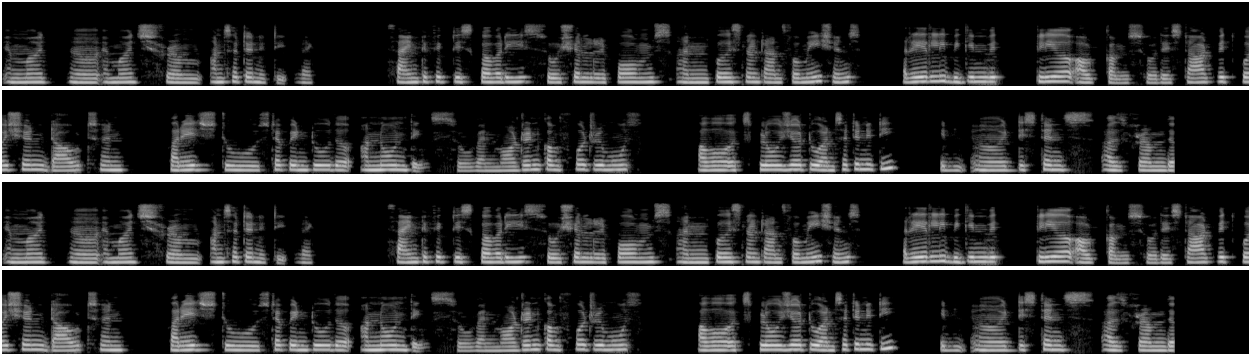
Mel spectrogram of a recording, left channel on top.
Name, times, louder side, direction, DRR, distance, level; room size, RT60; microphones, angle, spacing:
voice 1, 0.0-3.1 3.9-8.6 9.0-10.0 10.3-13.7 14.2-18.8 19.4-21.4 21.9-24.2, right 1 dB, 10° right, 0.7 m, -20 dB
head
